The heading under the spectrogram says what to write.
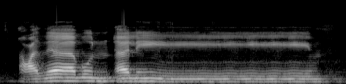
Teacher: تنوین کے بعد حمزہ آ رہا ہے تو کلیئر ریڈ کریں گے، عذاب علیم۔ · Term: اظہار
